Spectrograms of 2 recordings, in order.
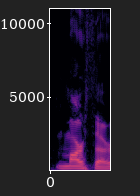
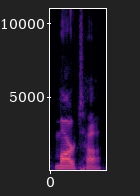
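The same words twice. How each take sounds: First: Martha, th rather than a hard t; unsure name pronunciation. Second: Marta with a hard t; Marta, crisp t in the middle; corrected name pronunciation. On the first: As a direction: say Martha with "th" in the middle. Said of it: "Martha is her name, right?". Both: Real, not acted.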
